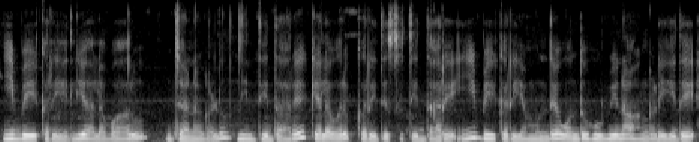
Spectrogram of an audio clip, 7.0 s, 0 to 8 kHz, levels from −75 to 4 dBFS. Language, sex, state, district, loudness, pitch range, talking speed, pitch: Kannada, female, Karnataka, Bangalore, -15 LUFS, 205-230 Hz, 135 wpm, 215 Hz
